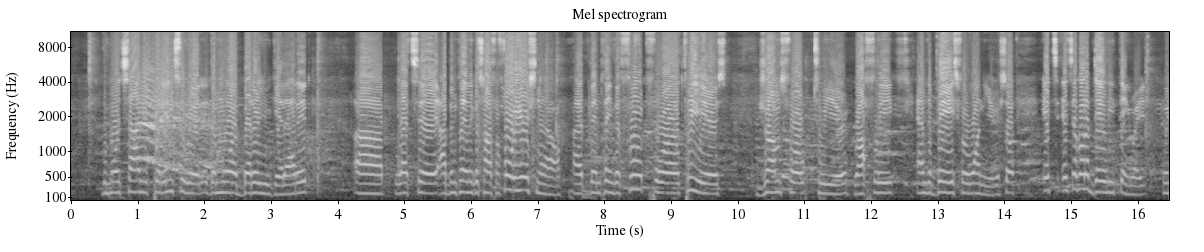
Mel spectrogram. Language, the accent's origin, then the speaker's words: English; Bangladesh; English is a second language; My family background is, we are Bengali. We are from Bangladesh, okay. And we are Muslim.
